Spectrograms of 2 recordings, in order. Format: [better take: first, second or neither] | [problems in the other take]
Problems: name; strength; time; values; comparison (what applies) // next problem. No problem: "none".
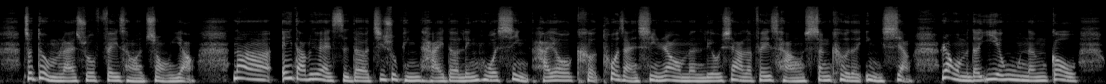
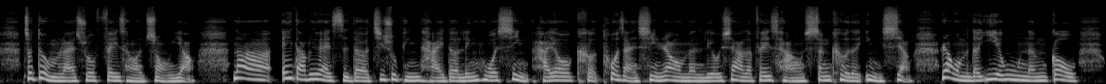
neither | none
